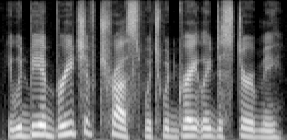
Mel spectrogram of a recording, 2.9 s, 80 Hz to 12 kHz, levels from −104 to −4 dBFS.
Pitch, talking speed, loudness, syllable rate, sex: 185 Hz, 250 wpm, -17 LUFS, 5.2 syllables/s, female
